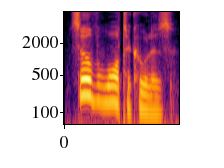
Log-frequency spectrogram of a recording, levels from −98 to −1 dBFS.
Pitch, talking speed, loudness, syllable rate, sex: 150 Hz, 155 wpm, -17 LUFS, 5.7 syllables/s, male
